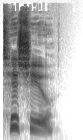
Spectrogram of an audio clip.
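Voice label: "tissue", English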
